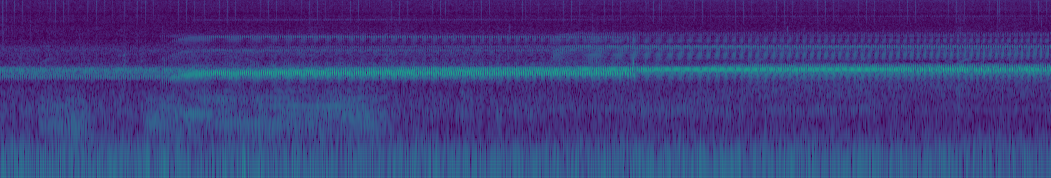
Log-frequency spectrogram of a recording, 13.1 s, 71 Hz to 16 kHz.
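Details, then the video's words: At George Lake, Whiting, Indiana, frogs call after dark on 15 May 2020. Continuous high-pitched trills overlap, with a new caller entering after two seconds. Short bursts of lower, ladder-like buzzing are mixed in early on. "George Lake- Whiting, Indiana. Night sounds. Frogs"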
